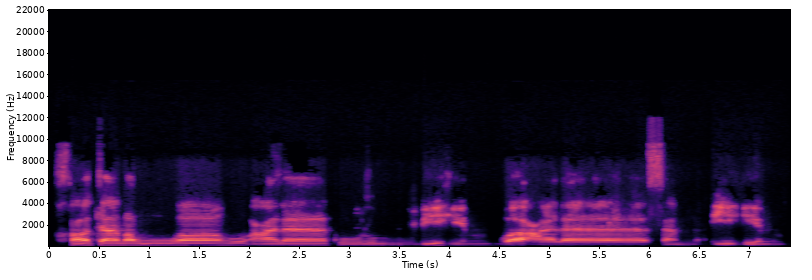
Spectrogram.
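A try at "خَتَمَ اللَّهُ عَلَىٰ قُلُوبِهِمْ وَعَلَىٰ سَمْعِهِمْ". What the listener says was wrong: dua harokatnya di sini tadi kelebihan. Wa ala sam'ihim. Harusnya wa ala sam'ihim. Samakan dengan dua harokat yang di sini.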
